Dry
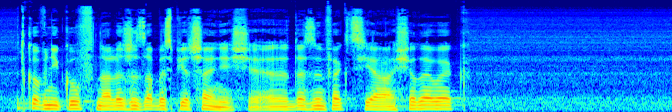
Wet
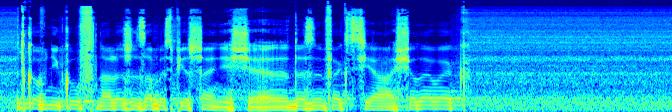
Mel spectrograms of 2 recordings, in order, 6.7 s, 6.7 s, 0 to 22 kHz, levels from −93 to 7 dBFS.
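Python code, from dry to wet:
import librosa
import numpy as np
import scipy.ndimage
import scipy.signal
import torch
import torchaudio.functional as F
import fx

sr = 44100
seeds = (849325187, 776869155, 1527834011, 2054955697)

y = fx.over_compress(x, sr, threshold_db=-30.0, ratio=-1.0)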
